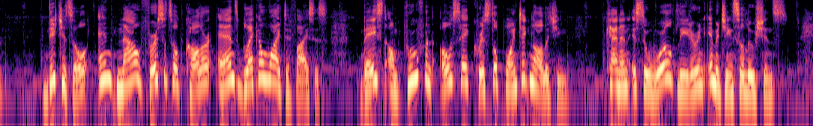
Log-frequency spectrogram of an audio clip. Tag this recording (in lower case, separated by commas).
music, speech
